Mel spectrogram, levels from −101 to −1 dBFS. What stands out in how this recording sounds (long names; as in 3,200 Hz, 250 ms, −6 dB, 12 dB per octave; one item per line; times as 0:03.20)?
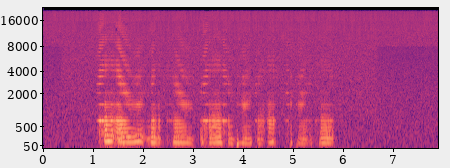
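a buzz of ramps at a fixed pitch in blocks of 64 samples
phaser sweep stages 8, 0.94 Hz, lowest notch 670–2,700 Hz
a quantiser's noise floor 6 bits, dither triangular
Opus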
